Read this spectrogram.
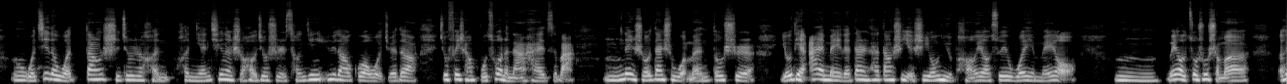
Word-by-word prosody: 嗯， 195 -1 0
我 180 - +1
记 260 +6 -3
得 225 - +5
我 170 -4 +2
当 230 0 +2
时 220 -3 -3
就 205 +1 0
是 195 - +1
很 195 - -5
很 185 - -7
年 170 +3 -3
轻 230 +3 0
的 220 - +5
时 200 - -3
候， - - -2
就 195 -1 -1
是 180 -3 -6
曾 175 +1 -6
经 225 +1 +5
遇 230 -1 +1
到 195 -4 +1
过， 185 -1 -1
我 165 -1 -2
觉 170 0 -5
得 175 -3 -2 0.2
就 220 - 0
非 225 +1 +3
常 200 -2 +1
不 175 -4 -3
错 235 +6 0
的 210 - +3
男 150 0 -3
孩 160 -4 -5
子 - - -10
吧， - - -2 0.3
嗯， 195 -1 0
那 240 +2 +5
时 205 -2 -1
候 195 - +2
但 220 +1 +4
是 215 -2 +1
我 175 - 0
们 175 - -3
都 195 +1 0
是 190 -4 -1 0.2
有 195 - +3
点 230 +1 +5
暧 235 - +2
昧 195 -4 +3
的， 165 - -2
但 220 +5 +2
是 205 - +4
他 210 +1 +1
当 210 0 +3
时 210 - -1
也 - - -2
是 - - -3
有 195 0 +2
女 205 -4 +6
朋 165 +1 -6
友， 180 -1 -1
所 195 +2 0
以 190 - +3
我 180 0 0
也 185 - -2
没 170 0 -5
有， 200 - -1 0.4
嗯， 180 -3 -1
没 220 - 0
有 230 -3 +5
做 225 +1 +3
出 235 - +3
什 220 -2 +1
么， 175 +3 0 0.3
呃， 220 - +1
195 Hz, 355 characters per minute, -19 LUFS, 175-215 Hz, 0.4 s, 女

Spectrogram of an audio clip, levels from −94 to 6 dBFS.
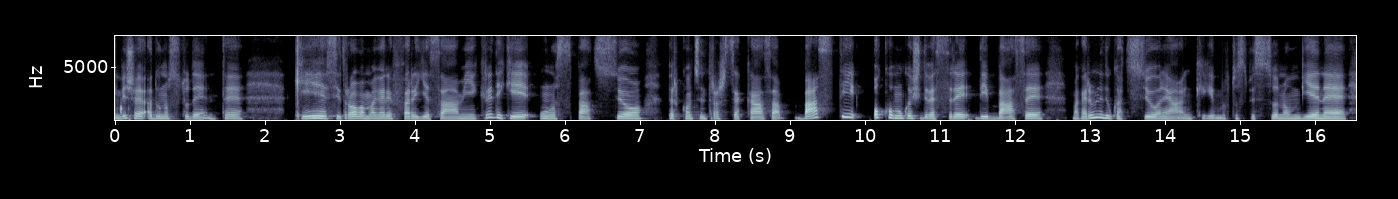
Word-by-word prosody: invece 220 -1 +1
ad 195 0 -3
uno 195 0 -1
studente, 185 -2 -4 0.6
che 215 +2 +5
si 205 -1 -2
trova 195 +1 +2
magari 190 0 -1
a 195 - -3
fare 180 -2 -1
gli 185 +1 -3
esami, 175 -1 -2
credi 285 - 0
che 190 - +1
uno 200 -1 0
spazio 190 +2 -1 0.3
per 205 0 -3
concentrarsi 195 -1 -4
a 185 - -3
casa 175 +2 -1
basti, 315 - +4 0.2
o 280 - +6
comunque 225 -6 +2
ci 220 -3 -6
deve 185 0 +1
essere 185 0 0
di 190 -1 0
base, 185 +2 +1 0.3
magari, 175 +3 -3
un'educazione 195 -8 0
anche, 170 0 -6
che - - -4
molto 195 +2 -8
spesso 195 -2 -4
non 180 0 -3
viene 180 -1 +3
190 Hz, 130 wpm, -23 LUFS, 180-200 Hz, 0.6 s, o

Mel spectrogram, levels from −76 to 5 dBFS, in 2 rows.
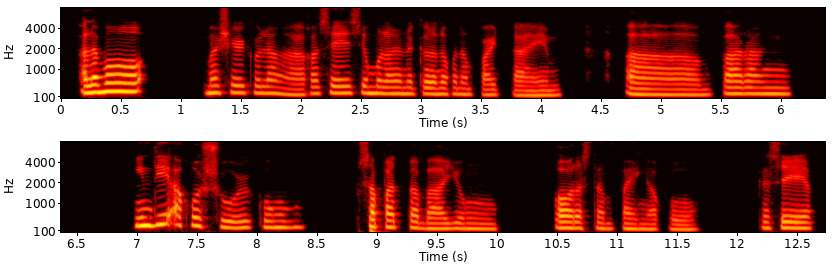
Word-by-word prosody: Alam 235 +2 +8
mo, 275 - +9 0.7
ma-share 230 +1 -1
ko 225 - -3
lang 215 -1 -1
ha, 170 -1 -4
kasi 220 +1 0
simula 215 -2 -1
na 205 - -1
nagkaroon 190 0 -1
ako 195 +1 -5
ng 180 - -5
part 170 -1 -5
time, 155 0 -4 0.5
um, 170 -2 0
parang, 200 -1 0 1.0
hindi 270 +3 +7
ako 280 -3 +2
sure 205 -4 -1
kung 210 0 -4 0.4
sapat 225 -2 +2
pa 205 - 0
ba 170 -1 0
yung 170 -2 -4 0.4
oras 190 -2 +3
ng 175 -1 -4
pahinga 160 -3 -4
ko 150 0 -6 0.5
kasi 190 -1 +1
195 Hz, 135 wpm, -26 LUFS, 170-220 Hz, 1.0 s, mo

